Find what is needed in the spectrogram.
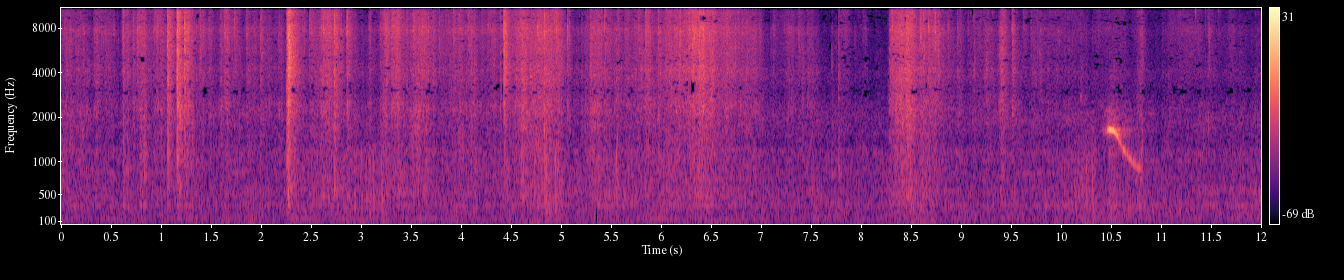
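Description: Clear plastic wrap being peeled and crumpled off a new laptop: irregular crinkling and rustling with light handling knocks. About ten and a half seconds in there is one short squeak that falls in pitch.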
